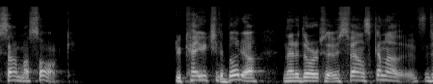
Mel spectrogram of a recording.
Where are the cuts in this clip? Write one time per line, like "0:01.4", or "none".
0:02.2
0:03.2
